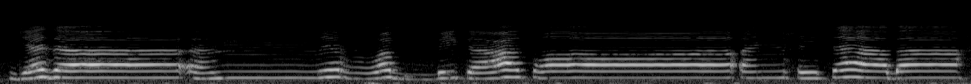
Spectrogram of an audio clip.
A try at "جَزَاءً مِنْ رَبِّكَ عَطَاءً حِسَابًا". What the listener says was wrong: جزاء یہاں بڑی مد ہے، اس کو خوب کھینچیے. عطا عین کے مخرج کا خیال رکھیے.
